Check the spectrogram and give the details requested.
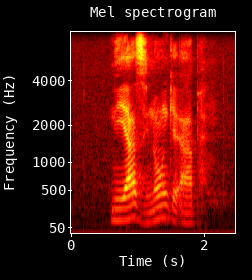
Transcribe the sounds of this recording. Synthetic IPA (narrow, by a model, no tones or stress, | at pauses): nijazinɔŋkʼɛʔaːpʰḁ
